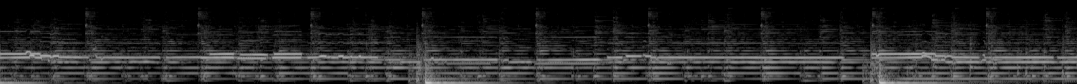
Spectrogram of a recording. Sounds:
music

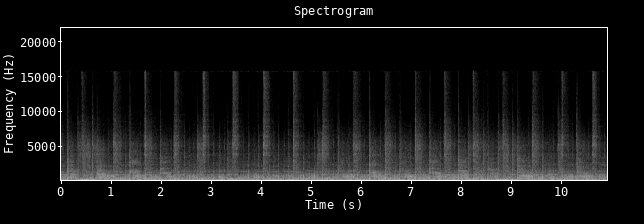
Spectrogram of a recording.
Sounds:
music

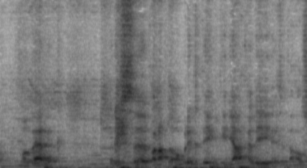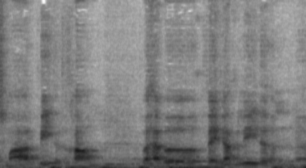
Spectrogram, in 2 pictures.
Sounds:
music
speech

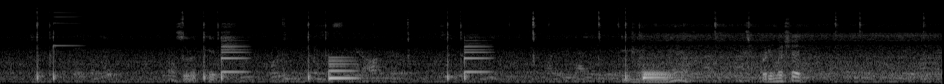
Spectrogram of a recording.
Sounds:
speech
sampler

